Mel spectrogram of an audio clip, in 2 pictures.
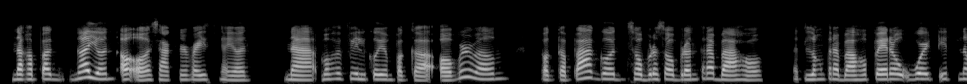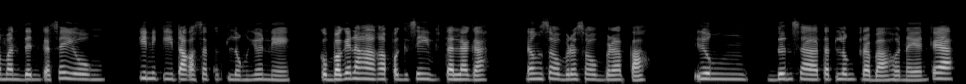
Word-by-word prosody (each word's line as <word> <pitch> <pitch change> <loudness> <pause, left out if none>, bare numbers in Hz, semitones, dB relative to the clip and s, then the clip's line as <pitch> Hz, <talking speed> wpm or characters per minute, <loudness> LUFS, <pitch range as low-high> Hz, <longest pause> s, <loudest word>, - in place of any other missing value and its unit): na 235 - +7
kapag 240 -1 +1
ngayon, 265 -2 +5
oo, 235 -4 +6
sacrifice 220 +1 -2
ngayon, 200 -1 -1 0.4
na 210 -2 +5
mafe-feel 250 0 -3
ko 230 - 0
'yung 220 -1 -4
pagka-overwhelmed, 240 - 0 0.3
pagkapagod, 245 +3 +2
sobra-sobrang 230 -2 +1
trabaho, 220 -5 +2 0.3
tatlong 225 +1 -3
trabaho, 220 -3 +2
pero 235 +1 +5
worth 250 0 +1
it 250 - -7
naman 240 -2 -2
din 225 -1 0
kasi 275 +4 -3
'yung 230 -2 -5 0.3
kinikita 250 -4 0
ko - - +1
sa 240 - -5
tatlong 225 -2 -10
yun 230 0 -6
eh. 205 -1 -3 0.3
Kumbaga 230 +2 +3
nakakapag-save 245 -2 -1
talaga 225 -1 +2 0.4
nang 255 +1 -1
sobra-sobra 230 -3 -3
pa, 200 +2 0 0.5
'yung 245 -2 -3 0.2
do'n 245 +4 0
sa 235 -3 +2
tatlong 240 0 -4
trabaho 210 -1 -1
na 200 -1 -3
yun - - -14
kaya 265 +2 +5
235 Hz, 135 wpm, -23 LUFS, 220-245 Hz, 0.5 s, na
